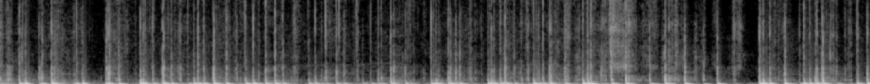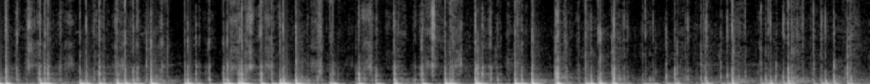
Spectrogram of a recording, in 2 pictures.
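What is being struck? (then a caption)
Small cardboard box. Fingertips tap very rapidly on a small, hollow cardboard box with blue tape, held close to the microphone. The result is a fast, continuous stream of short, deep, boomy thuds with almost no brightness and very little ring between taps.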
